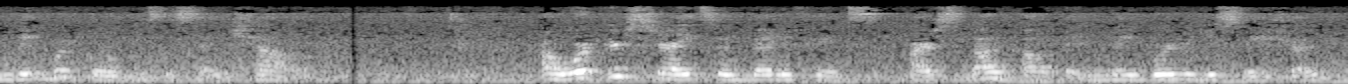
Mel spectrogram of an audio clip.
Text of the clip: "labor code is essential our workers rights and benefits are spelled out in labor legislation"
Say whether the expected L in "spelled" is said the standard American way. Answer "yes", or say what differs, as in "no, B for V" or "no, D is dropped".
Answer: no, L is dropped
